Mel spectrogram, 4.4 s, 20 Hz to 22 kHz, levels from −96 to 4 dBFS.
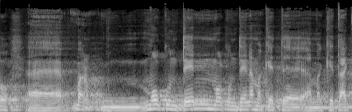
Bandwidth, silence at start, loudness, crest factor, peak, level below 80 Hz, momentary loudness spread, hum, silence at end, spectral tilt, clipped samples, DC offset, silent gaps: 16.5 kHz; 0 s; -18 LUFS; 14 dB; -2 dBFS; -40 dBFS; 3 LU; none; 0 s; -8 dB/octave; under 0.1%; under 0.1%; none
